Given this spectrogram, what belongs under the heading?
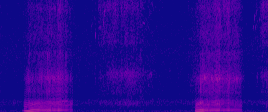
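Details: Loud snoring from a sleeping pet cat, unedited recording: two loud, buzzing snores about three seconds apart, with quiet breathing between them.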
